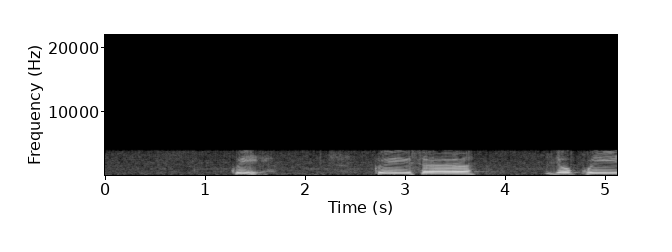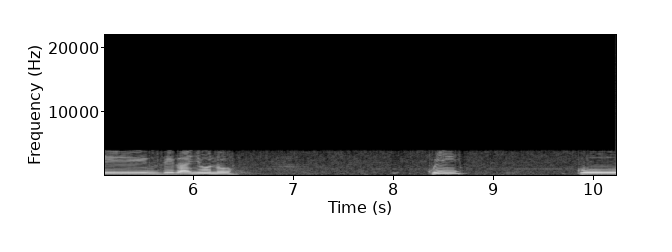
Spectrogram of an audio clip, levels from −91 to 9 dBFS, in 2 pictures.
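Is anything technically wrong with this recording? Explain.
Yes, three faults can be heard in this speech clip.

Stuck bit, throughout: distortion rides on the speech and noise fills the pauses, likely from one data bit held at a fixed value.

iLBC codec, throughout: narrowband coding removes everything above 4 kHz, and each 30 ms frame's excitation is coded separately, leaving the speech plainly rough and synthetic, consistent with the 13.33 kbps mode.

Lost iLBC frames, 3.46 to 3.48 s: the decoder filled a missing packet, which fits one 30 ms frame, by repeating the last pitch cycle with noise, heard as a brief buzzy or breathy held vowel before clean recovery.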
